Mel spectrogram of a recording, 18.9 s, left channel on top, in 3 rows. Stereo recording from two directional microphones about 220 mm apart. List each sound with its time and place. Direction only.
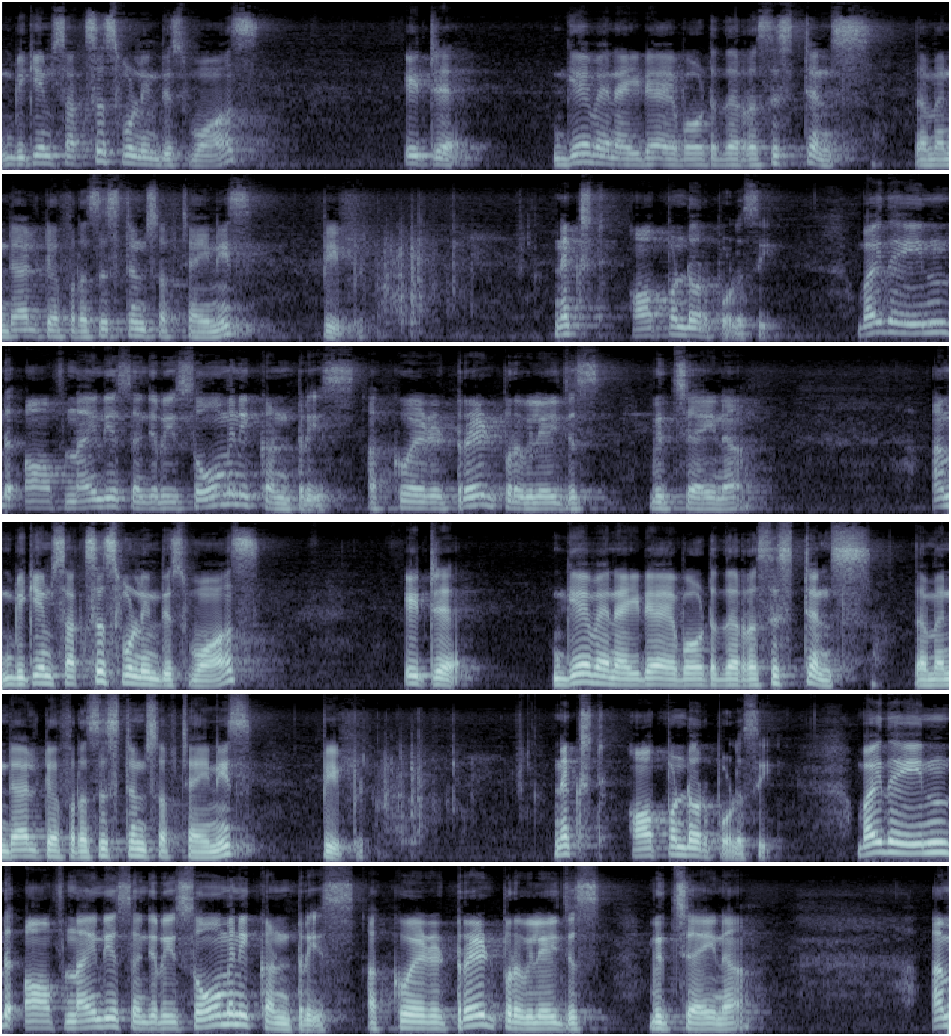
0.0 s speech: 50° right (ahead or behind)
9.7 s speech: 50° right (ahead or behind)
